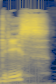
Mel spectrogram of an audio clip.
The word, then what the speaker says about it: Gris: Um, og jeg har også gått på nett og sjekka hvordan man uttaler det navnet, og det er gris. det er gris, ja.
